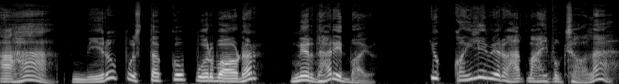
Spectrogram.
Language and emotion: Nepali, surprised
